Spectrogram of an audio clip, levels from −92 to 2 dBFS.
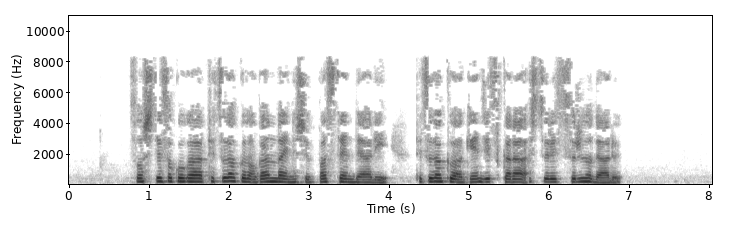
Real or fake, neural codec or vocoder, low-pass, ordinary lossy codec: fake; vocoder, 44.1 kHz, 128 mel bands, Pupu-Vocoder; 9.9 kHz; MP3, 32 kbps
